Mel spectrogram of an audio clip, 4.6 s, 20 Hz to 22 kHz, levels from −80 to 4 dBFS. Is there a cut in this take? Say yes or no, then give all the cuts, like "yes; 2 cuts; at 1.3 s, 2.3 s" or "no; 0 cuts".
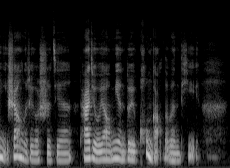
yes; 1 cut; at 1.6 s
